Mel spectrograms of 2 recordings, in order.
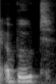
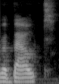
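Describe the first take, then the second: First: A boot, with an OO vowel; Canadian pronunciation. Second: Said in the usual way. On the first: Shown as a demonstration. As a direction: say about as a boot. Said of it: "a lot of Canadians say". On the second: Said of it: "instead of".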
